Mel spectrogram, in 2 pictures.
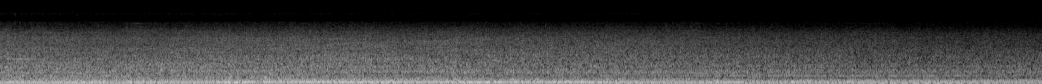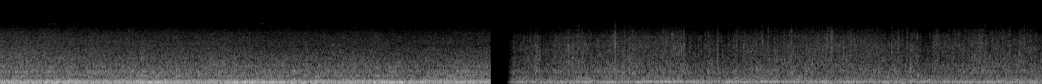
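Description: Diesel commuter train running, heard from on board: a steady low drone with rushing noise. About fifteen seconds in the sound cuts out for a moment and comes back quieter and duller.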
